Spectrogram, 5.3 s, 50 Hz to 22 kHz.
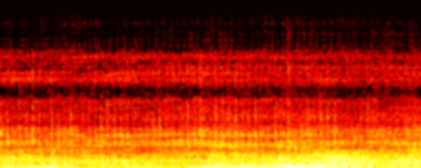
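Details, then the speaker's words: Walthers Trainline Soo Line FA-1 model locomotive after repair and 20 minutes running each way: runs smooth but fast light ticking about four per second over motor hum, louder with speed; ticks without shell too, nothing rubbing, drive gears suspected. "it's still smooth but you can hear that you can hear that we tick noise maybe it'll disappear over time we'll see definitely gets a bit louder the faster it goes"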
